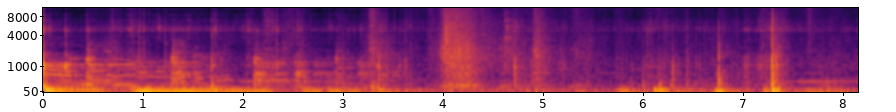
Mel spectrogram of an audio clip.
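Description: A 1977 reggae song playing from a 7-inch vinyl single on a turntable, fading out at its end. A last sung note at the start gives way to the band growing steadily quieter, with a few sharp drum hits near the end.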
